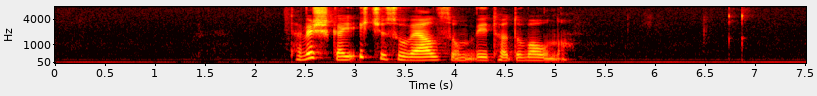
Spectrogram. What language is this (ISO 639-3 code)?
fao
